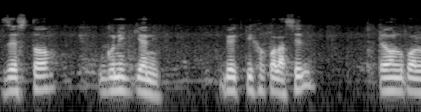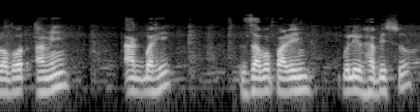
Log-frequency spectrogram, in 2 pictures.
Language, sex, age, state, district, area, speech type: Assamese, male, 18-30, Assam, Majuli, urban, spontaneous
